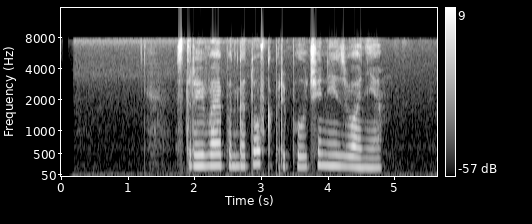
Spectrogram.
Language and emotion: Russian, neutral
